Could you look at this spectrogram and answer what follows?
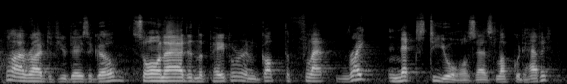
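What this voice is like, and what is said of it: Slight English accent. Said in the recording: “Do I detect a slight English accent? ... Slight. And I've worked so hard on it. I mean, being born in London and all that.”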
